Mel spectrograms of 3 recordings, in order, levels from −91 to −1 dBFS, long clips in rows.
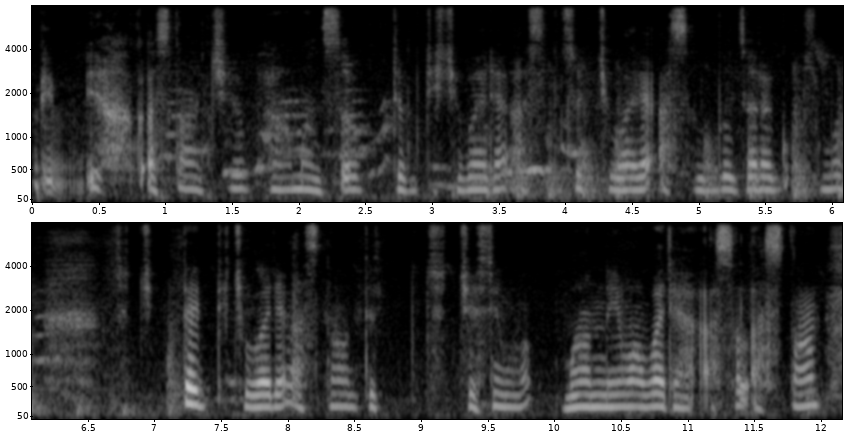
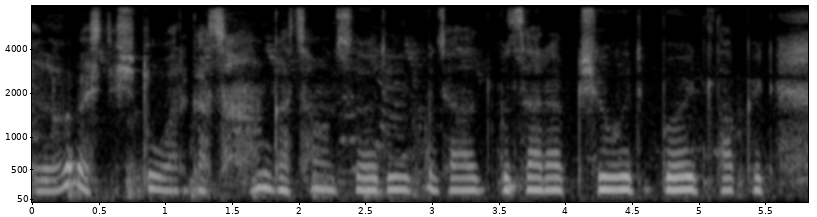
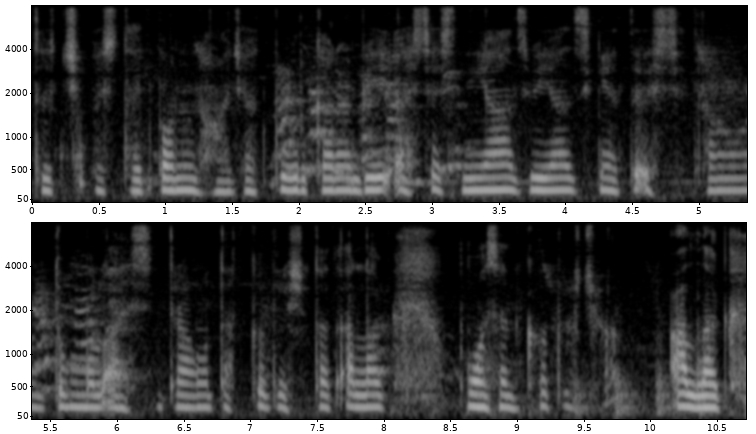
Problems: background sounds at intervals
